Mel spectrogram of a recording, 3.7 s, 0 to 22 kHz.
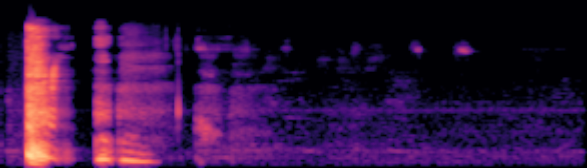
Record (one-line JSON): {"cough_length": "3.7 s", "cough_amplitude": 27335, "cough_signal_mean_std_ratio": 0.2, "survey_phase": "beta (2021-08-13 to 2022-03-07)", "age": "18-44", "gender": "Female", "wearing_mask": "No", "symptom_cough_any": true, "symptom_runny_or_blocked_nose": true, "symptom_sore_throat": true, "symptom_onset": "12 days", "smoker_status": "Never smoked", "respiratory_condition_asthma": false, "respiratory_condition_other": false, "recruitment_source": "REACT", "submission_delay": "2 days", "covid_test_result": "Negative", "covid_test_method": "RT-qPCR", "influenza_a_test_result": "Negative", "influenza_b_test_result": "Negative"}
